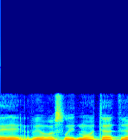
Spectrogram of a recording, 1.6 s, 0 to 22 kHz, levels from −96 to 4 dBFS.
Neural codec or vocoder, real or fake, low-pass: codec, 16 kHz, 0.5 kbps, FunCodec, trained on LibriTTS, 25 frames a second; fake; 7.2 kHz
